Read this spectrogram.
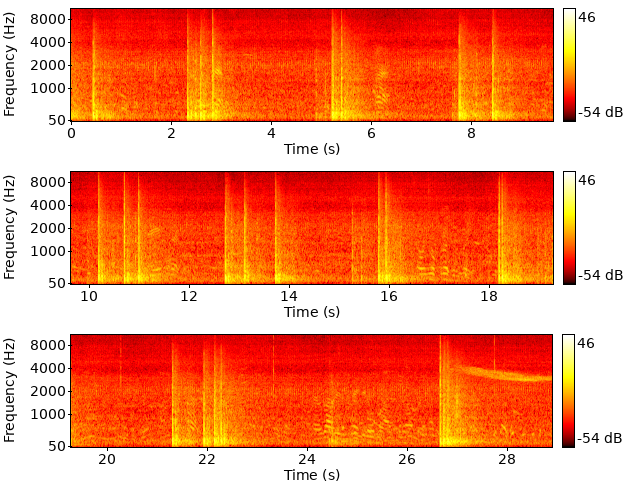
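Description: Aerial firework shells burst with sharp booms that echo outdoors.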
